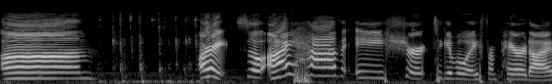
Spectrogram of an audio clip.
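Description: A raised, projected voice moves at a very slow pace with lively intonation and big swings in loudness, against noticeable background noise. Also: woman, high pitch for a woman. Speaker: esports organization owner. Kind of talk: casual livestream chat.

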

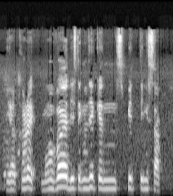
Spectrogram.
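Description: A high-pitched male voice, flat and monotone, with light background noise. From Malaysia, Sabah. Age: 30s. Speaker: university student interviewer. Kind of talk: class assignment interview. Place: home room. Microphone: video call.

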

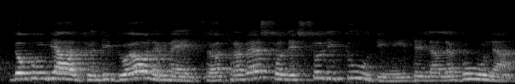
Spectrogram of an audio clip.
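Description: There is audible room echo around a woman whose intonation is lively. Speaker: lecturer. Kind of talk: lecture. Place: hall. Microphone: camera far.

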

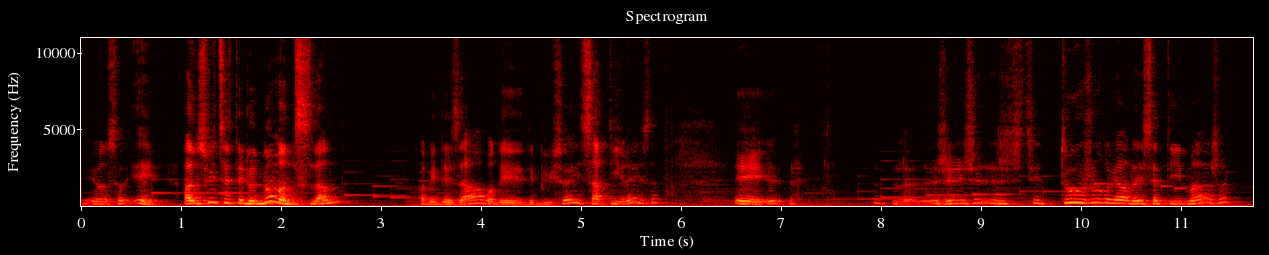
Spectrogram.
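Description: Speaking at a very slow pace with long, frequent pauses, this voice has lively intonation, and faint music plays in the background. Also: man. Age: 80s+. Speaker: war veteran. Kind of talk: interview answer. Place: home room.

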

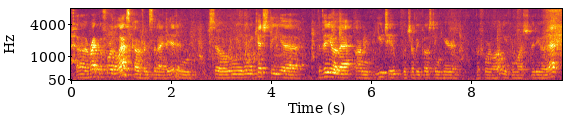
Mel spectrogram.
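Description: A man at medium pitch speaks at a fairly quick pace with fairly even intonation, with audible room echo and clear background noise.

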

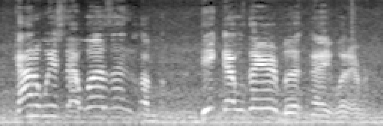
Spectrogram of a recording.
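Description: This man's voice sounds dry with no echo, and noticeable background noise runs behind it. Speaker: urban explorer vlogger. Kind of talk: casual vlog chat. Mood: mildly annoyed, relaxed. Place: car. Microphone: phone near.

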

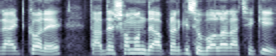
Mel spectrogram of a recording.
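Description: The high-pitched voice of a man comes through in a monotone, flat intonation. It is a very clean recording with a silent background. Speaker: YouTube vlogger, interviewer. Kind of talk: interview. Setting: outdoors in desert hills.

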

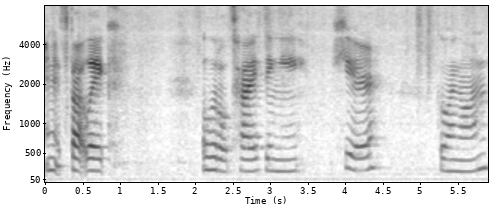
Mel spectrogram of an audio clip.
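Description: A woman with an American accent speaks in a monotone, flat intonation at a very slow pace with long, frequent pauses. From California, Los Angeles. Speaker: vintage clothing seller, YouTuber; vintage clothing seller. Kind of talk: casual haul video; casual vlog chat. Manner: many fillers (um). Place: home room. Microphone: phone near.

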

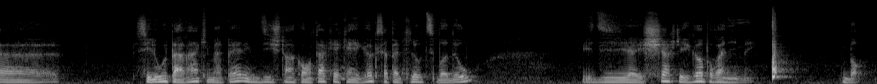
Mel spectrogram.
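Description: Speaking at a moderate pace with long, frequent pauses, a man uses a fairly low, somewhat breathy voice with ordinary pitch variation. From Quebec, Beauce region. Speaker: former radio host. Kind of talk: interview, life story. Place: home room. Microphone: lapel.

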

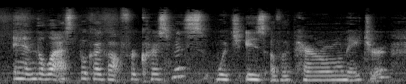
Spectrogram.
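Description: A woman talks at a moderate rate while noticeable background noise carries on behind her. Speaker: video blogger. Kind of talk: casual vlog monologue. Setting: home video, talking to camera. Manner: casual, chatty, halting.

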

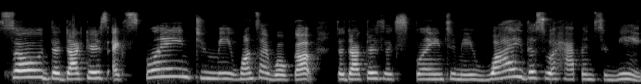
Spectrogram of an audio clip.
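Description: In a quiet background, a woman talks at a moderate pace with a high pitch and ordinary pitch variation. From Malaysia, Selangor. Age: 40s. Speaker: product testimonial giver. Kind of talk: testimony. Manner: halting, many fillers. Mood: grateful, earnest. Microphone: video call.

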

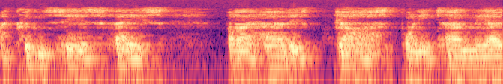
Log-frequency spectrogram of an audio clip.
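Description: Reading aloud, plain

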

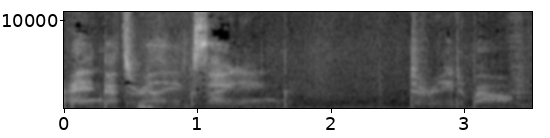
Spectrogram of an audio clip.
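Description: A woman whispering. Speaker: ASMR creator. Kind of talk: ASMR whispered roleplay. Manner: whispered, soft-spoken. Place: home room.

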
